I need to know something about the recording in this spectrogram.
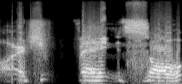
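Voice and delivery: cryptid creature voice. Casting minor illusion to make a voice call out: cryptid voice. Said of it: "a cryptid voice say".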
